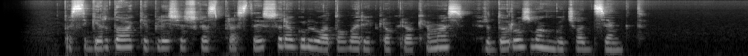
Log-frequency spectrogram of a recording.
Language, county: Lithuanian, Marijampolė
